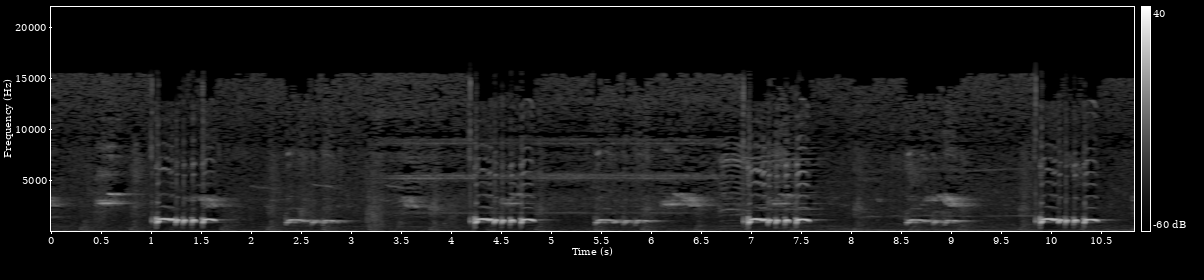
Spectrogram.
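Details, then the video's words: Local zebra dove song, meant to make other doves call back: eight purring, stuttering coo phrases, loud and softer phrases alternating regularly, with faint higher chirps in the background. "Perkutut lokal suara ini disukai burung perkutut langsung nyaut"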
